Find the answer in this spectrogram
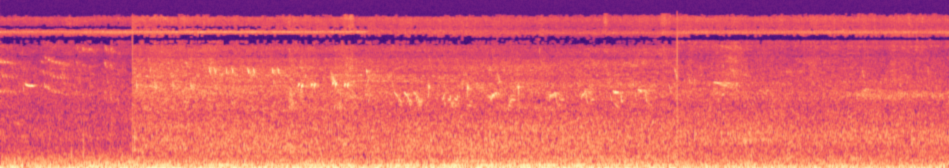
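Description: Outdoor ambience: small birds chirping in short, repeated calls over a low, steady rumble.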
